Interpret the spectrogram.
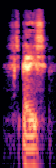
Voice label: babble; portal2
